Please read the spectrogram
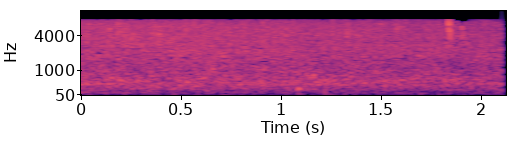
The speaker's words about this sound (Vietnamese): Cho một tràng tay hoan hô thưa anh chị em.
